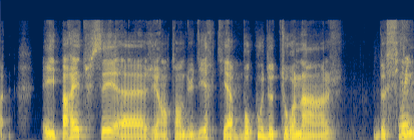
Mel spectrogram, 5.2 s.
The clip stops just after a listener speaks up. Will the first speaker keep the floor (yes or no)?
yes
